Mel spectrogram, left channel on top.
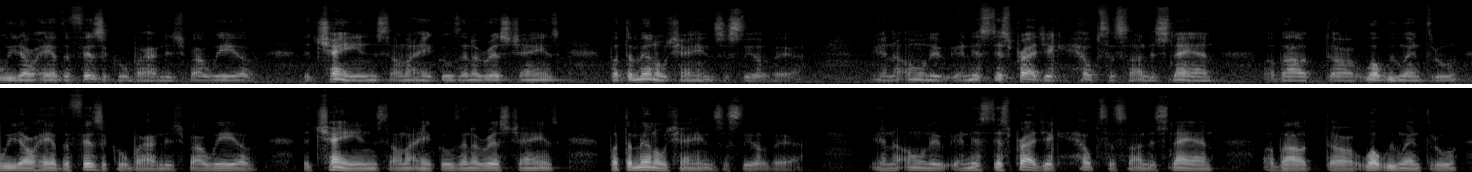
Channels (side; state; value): both; normal; correlation 0.48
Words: don't have the physical bondage by way of the chains on our ankles and the wrist chains, but the mental chains are still there. And this project helps us understand about what we went through,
